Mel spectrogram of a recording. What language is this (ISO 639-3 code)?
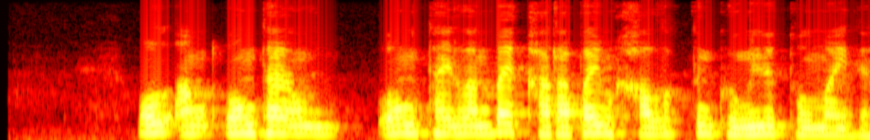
kaz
